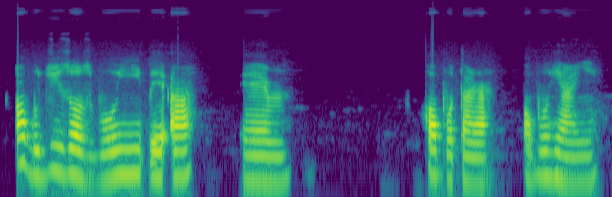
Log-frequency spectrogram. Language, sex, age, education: Igbo, female, 15-29, tertiary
